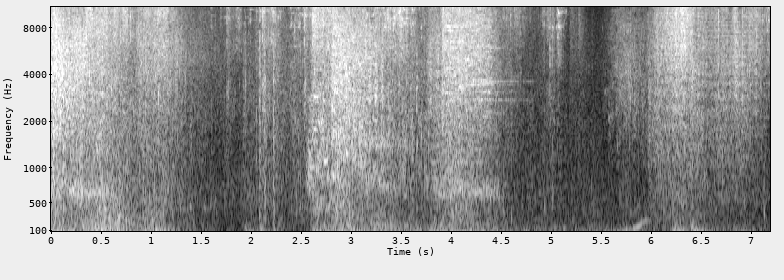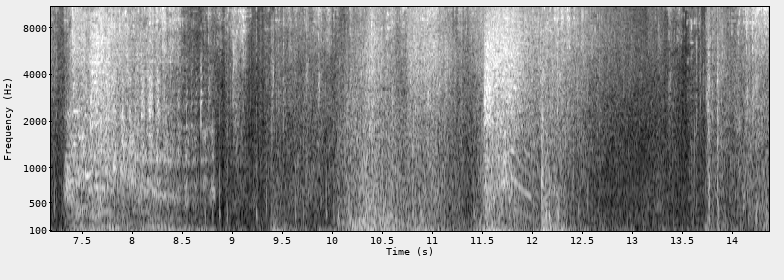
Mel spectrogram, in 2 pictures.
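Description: Blades clash and strike with sharp metallic hits.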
